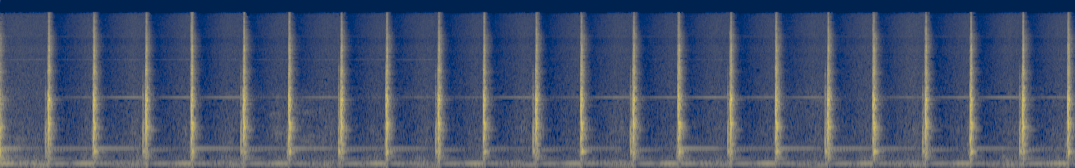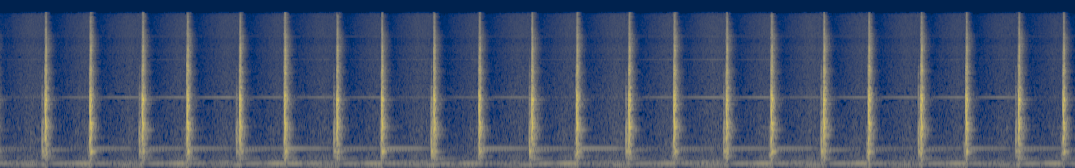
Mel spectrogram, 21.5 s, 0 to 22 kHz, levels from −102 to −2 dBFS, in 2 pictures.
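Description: Gain pumping runs through the whole clip. The level keeps ducking whenever something loud comes through, then creeps back up in the quieter stretches, with the gain swinging by something like 15 dB. That makes everything feel squashed and breathing rather than steady. The likely cause is a gain set far too high for the microphone, with a fast limiter or compressor clamping down on each loud sound and letting go afterwards.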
